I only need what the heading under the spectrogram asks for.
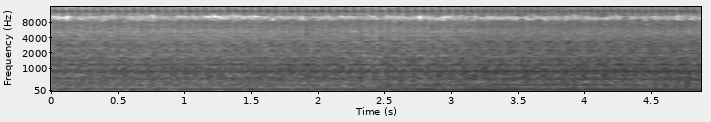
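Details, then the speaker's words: Turbocharged Mini after a new ignition coil was fitted: steady, even engine note with turbo audible, stumbling briefly when a coil is pulled as a test; every cylinder now fires and the misfire is fixed. "and now as you see this coil works perfectly and now this car is not misfiring and you can hear the turbo"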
